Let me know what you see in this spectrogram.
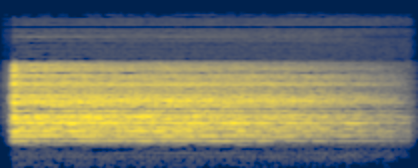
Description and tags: MacPro Startup
startup, Macpro, signal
